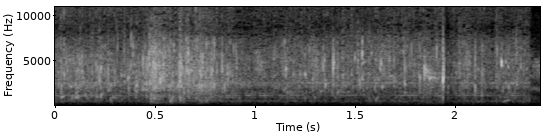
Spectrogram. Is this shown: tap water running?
yes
